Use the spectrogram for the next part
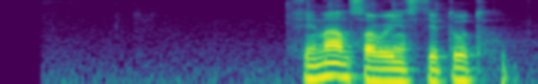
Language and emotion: Russian, neutral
